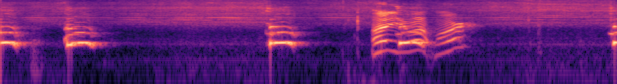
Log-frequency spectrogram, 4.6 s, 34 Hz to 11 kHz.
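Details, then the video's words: Domestic dog barking at a helicopter, giving short loud barks in a quick pair, then another bark, a drawn-out wavering yelp-like cry, and a final bark, with faint hissing noise behind. "Dog Barks 4 Helicopter"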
